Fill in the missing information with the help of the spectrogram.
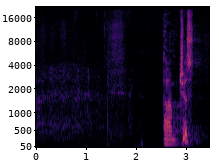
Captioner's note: audience laughing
